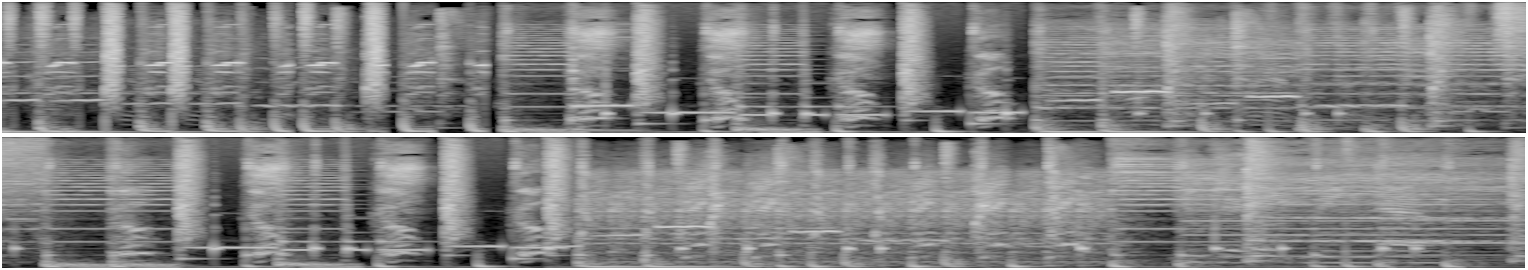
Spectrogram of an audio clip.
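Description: A sample-based mashup track pieced together from snippets of pre-existing recordings: a dense, loud mix of punchy drum beats, bass and layered melodic fragments that switch abruptly, playing steadily without talk.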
